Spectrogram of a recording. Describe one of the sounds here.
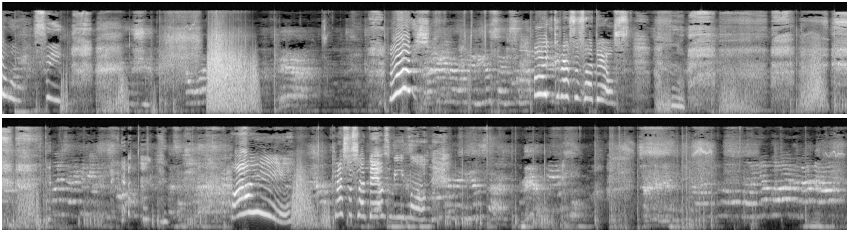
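A television plays in the room.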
